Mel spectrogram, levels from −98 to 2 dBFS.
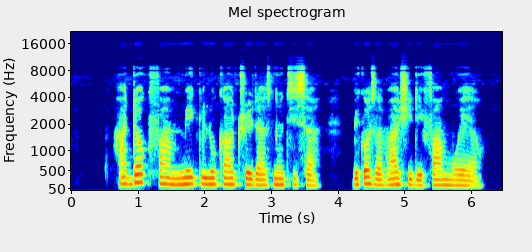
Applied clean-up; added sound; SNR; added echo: none; none; none; none.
